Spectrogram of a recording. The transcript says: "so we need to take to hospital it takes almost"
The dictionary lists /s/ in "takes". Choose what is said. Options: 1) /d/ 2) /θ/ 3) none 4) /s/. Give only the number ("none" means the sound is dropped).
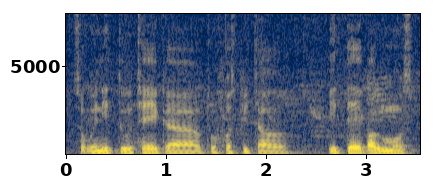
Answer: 3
